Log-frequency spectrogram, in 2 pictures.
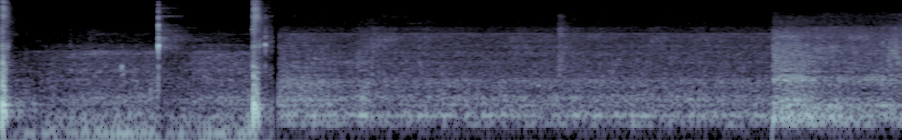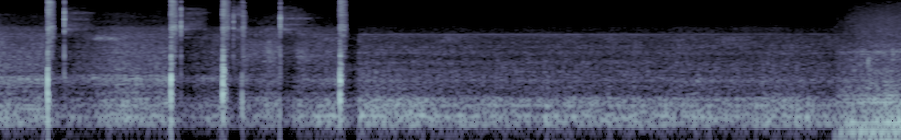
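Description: Sharp clicks from a hand-squeezed caulking gun's trigger and plunger rod as seam sealer is pushed out along body seams: a couple early, then a quick run of five or six a little past the middle. Under them is a steady body-shop background noise.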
